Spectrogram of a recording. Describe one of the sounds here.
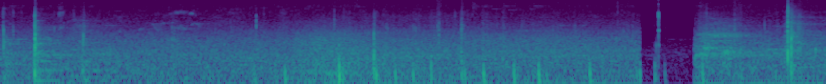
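High heels knock on a wooden bench.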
